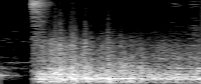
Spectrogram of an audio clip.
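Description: Thunder sound effect in the show's backing track, played through the stage speakers. It starts suddenly after a brief silence, about a third of a second in, and goes on as a sustained low rumble.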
